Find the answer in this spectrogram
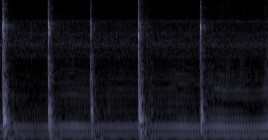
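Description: Cartoon housefly buzzing steadily while it hops across a checkerboard, with a sharp click about every third of a second (five in all) as it jumps the checker pieces.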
